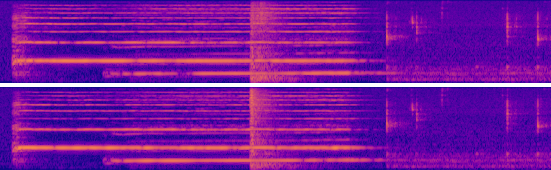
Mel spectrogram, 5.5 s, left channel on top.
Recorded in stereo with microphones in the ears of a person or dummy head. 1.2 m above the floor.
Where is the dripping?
Centre (ahead or behind), 0.7 m.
